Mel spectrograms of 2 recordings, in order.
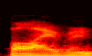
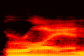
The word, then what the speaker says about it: Byron: And it's Byron, Byron, not Brian, as we had that conversation about before, wasn't it?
